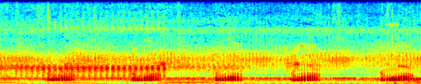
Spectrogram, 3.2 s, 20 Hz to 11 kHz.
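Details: Truncate-snouted burrowing frog, a small, fat, short-necked frog, calling loudly at a pond behind a house after a night of rain; nasal croaks repeat about every 0.6 seconds, steady chorus background.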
